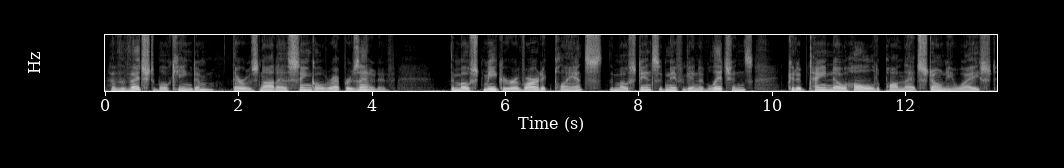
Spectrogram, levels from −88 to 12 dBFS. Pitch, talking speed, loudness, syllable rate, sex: 150 Hz, 130 wpm, -18 LUFS, 4.5 syllables/s, male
